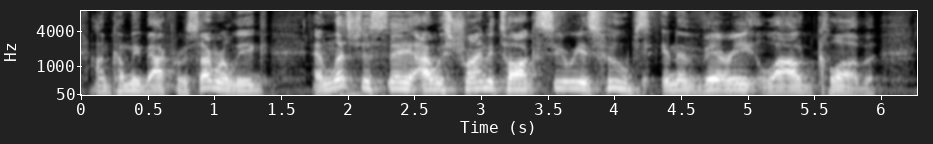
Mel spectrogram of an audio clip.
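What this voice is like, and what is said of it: Scratchy, hoarse voice. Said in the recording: “my voice is a little bit scratchy in a couple of parts of the pod today ... Hence, I sound like Harvey Fierstein”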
